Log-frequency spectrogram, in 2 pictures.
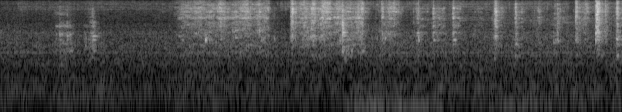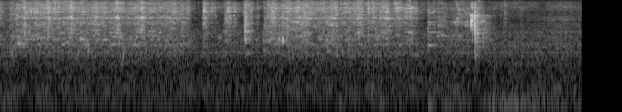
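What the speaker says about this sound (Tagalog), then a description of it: "Tapos mix lang natin yan." A utensil scrapes and clinks against a pan while a flour mixture is stirred over low heat, with irregular metallic taps and rubbing over a low steady hum, close and fairly quiet, and no talking.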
